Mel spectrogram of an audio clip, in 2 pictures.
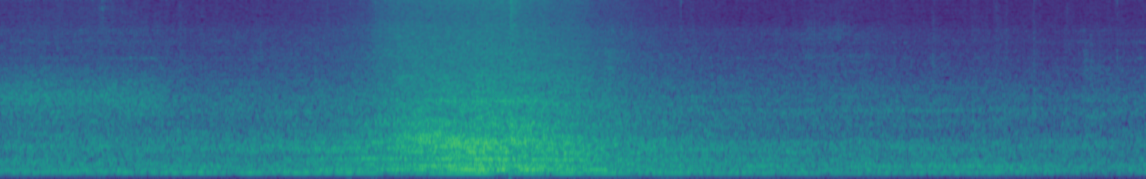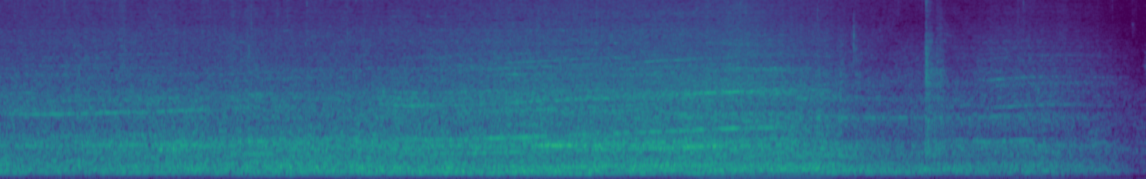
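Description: Farm tractor engine running under load as it pulls a Joskin slurry tanker, loudest for a couple of seconds about four seconds in with a rushing noise, then its pitch rising steadily as it gathers speed.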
